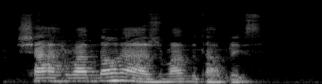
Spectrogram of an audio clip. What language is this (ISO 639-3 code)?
fas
